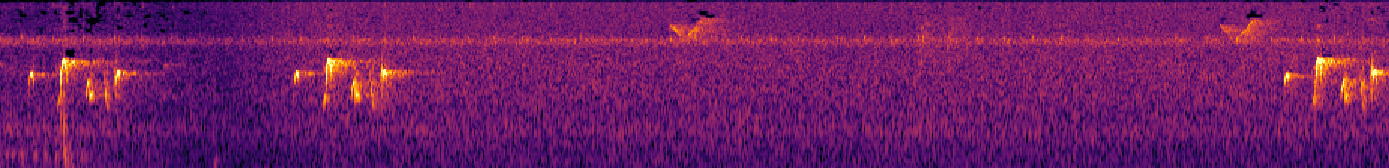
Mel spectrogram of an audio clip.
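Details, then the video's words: A caged bulbul (merbah lekir), two months in the cage, gives a passable song of short bursts of bright, bubbling notes in three quick phrases, with long pauses between them over a faint hiss. "Suara pikat merbah lekir gacor"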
